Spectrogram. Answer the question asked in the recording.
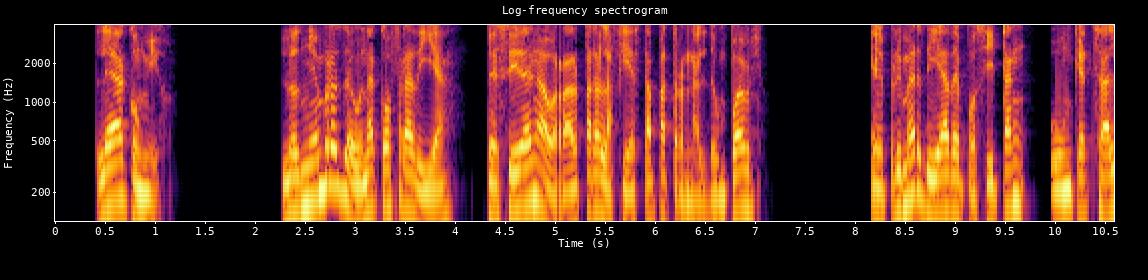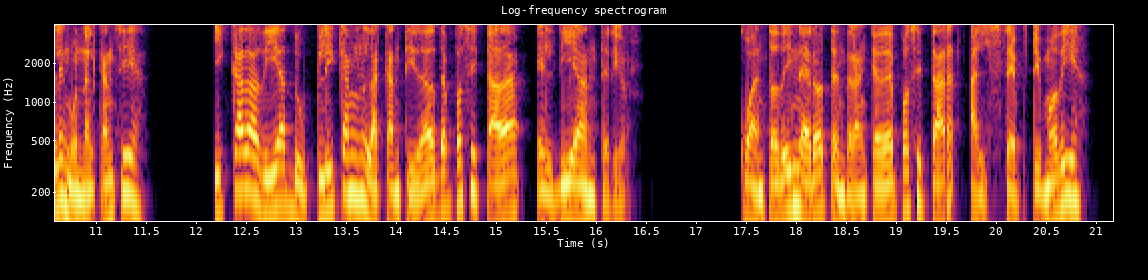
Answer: Así que el séptimo día tendrán que depositar 64 quetzales.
